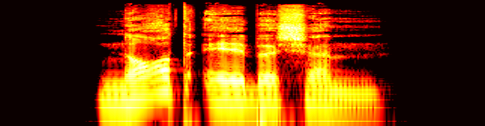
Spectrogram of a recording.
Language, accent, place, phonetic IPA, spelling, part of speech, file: German, Germany, Berlin, [nɔʁtˈʔɛlbɪʃm̩], nordelbischem, adjective, De-nordelbischem.ogg
- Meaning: strong dative masculine/neuter singular of nordelbisch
